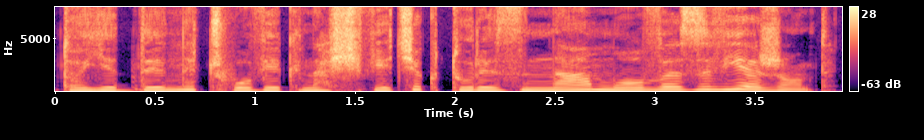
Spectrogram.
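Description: Brief: fierce lioness mother, scolding and roaring, high and loud, read by a woman. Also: unhurried, dry recording, studio quality, close to an everyday voice. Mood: furious.

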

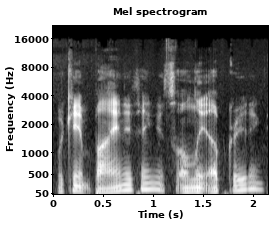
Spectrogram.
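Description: A man's voice: lowish voice, lively intonation, fairly quick, creaky, a little hiss or hum. A man giving laid-back, rambling commentary while playing a video game. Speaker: let's play host. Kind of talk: casual gameplay commentary.

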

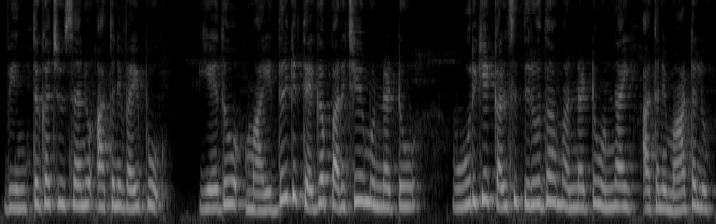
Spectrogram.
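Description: A woman narrating a heartfelt romance in the first person, with feeling in every line. Her voice sits high and sounds soft and mellow rather than bright. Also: normal speed. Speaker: story narrator. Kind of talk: scripted storytelling narration.

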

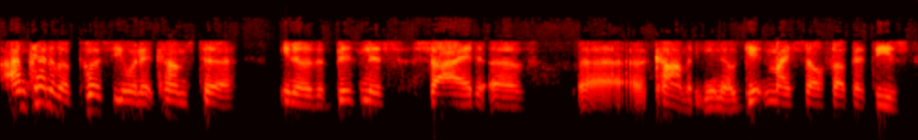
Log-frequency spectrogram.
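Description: A male caller who grew up in Japan talks in a hesitant, rambling way, filling his pauses with uhs. His voice sits at an ordinary middle pitch. He comes through a narrow, tinny phone line with a dry sound. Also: lively intonation, no echo. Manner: hesitant, rambling, full of fillers. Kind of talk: phone-in conversation.

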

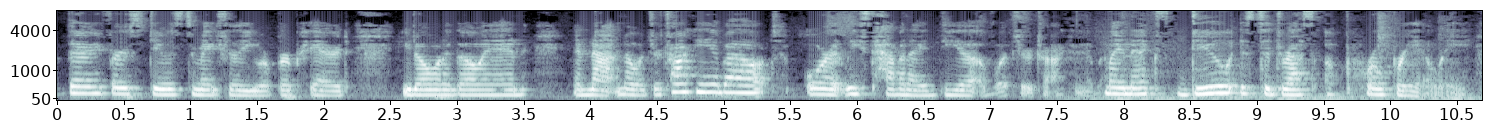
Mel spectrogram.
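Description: A young woman with an American accent, a youth club staff member giving an upbeat, expressive instructional talk to young people, with some ums along the way. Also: medium pitch, low-quality recording.

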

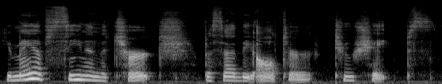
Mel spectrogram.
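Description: A woman voicing an old peasant housekeeper woman who is placid and superstitious, speaking slowly in a hushed rural dialect. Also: on the low side, steady tone, vocal fry. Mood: hushed ominous.

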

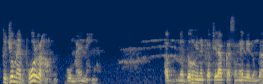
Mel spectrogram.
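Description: Man lecturing on philosophy, gravelly voice, slow sanskrit recitation, kinda dull lo-fi sound. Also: mid-range voice, lively intonation. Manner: lecturing, recites Sanskrit verses slowly, mixes in English. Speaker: guest scholar of Indian philosophy. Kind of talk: explanatory discourse in an interview.

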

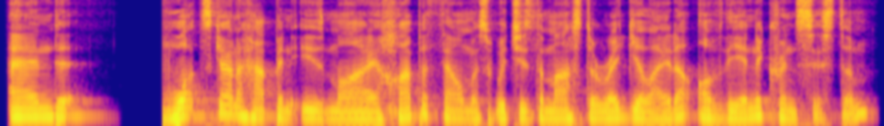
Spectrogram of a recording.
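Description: Aussie doctor guy on a podcast, middle pitch, joking around while he explains stuff. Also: fairly quick, a little mellow. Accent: Australian. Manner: playful, explains with vivid scenarios. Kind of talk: casual educational chat.

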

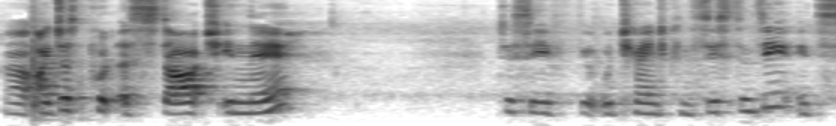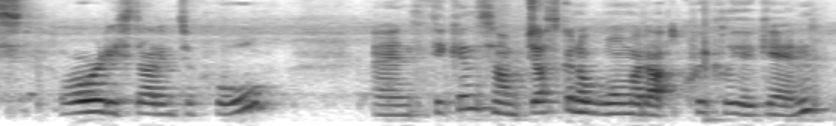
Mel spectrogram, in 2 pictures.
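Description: This Australian vlogger, a woman in roughly her thirties who owns a small soap business, has a medium-pitched, sharp-toned voice at a moderate pace. She talks informally and thinks aloud as she demonstrates a craft for a casual how-to vlog in a small indoor home workshop. The audio is poor, with clear background noise and clattering pots and dishes.

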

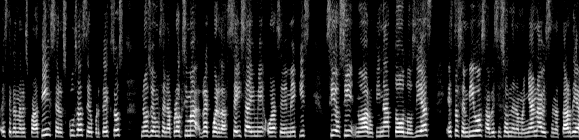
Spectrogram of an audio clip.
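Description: A woman's voice: on the high side, no echo, studio quality. A young woman, coaching a live workout stream from her bedroom, guiding breathing counts and then chatting with viewers. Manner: calm guided counting during breathing; upbeat encouraging sign-off. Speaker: fitness instructor. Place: bedroom with pink curtains, indoors. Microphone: clip-on lapel mic.

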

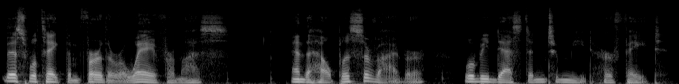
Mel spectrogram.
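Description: Slow gravelly man narrating a story. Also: no echo, studio quality. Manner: slow, weary, lively pitch. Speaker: narrator reading his novel. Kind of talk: first-person audiobook narration.

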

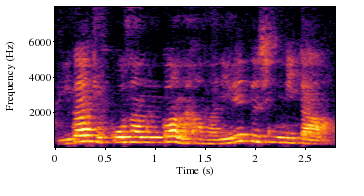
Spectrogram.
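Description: A woman's voice: high voice, moderate pace, fairly bright tone. A woman playing a humble, sickly, pious beggar in a children's puppet play, pleading earnestly. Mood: meek, pleading. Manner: pleading, meek, earnest, declamatory. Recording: roomy, distant miking with background hiss.

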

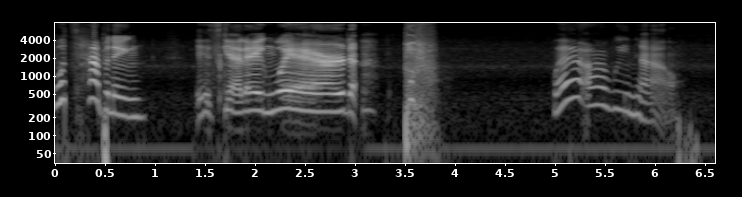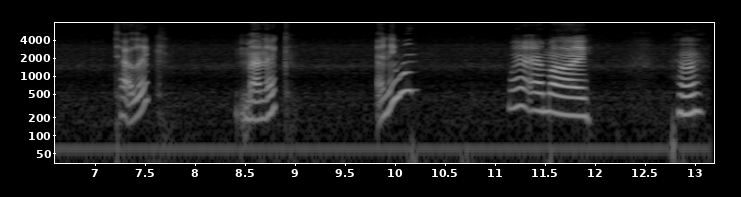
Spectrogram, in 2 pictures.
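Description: Someone reads their own comic aloud, acting out the characters in a theatrical, exclamatory style. The voice sits high and is animated, slow, creaky, bright, forceful and clean, with frequent pauses.

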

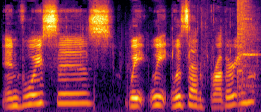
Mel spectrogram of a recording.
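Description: A woman streamer chatting casually while playing, excitable and quick to react. Her voice sits on the high side. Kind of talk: casual gaming chat.

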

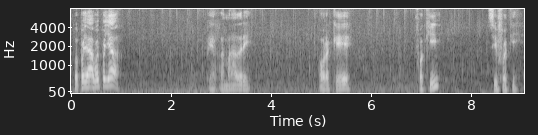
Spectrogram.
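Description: A gamer giving casual let's play commentary, excitable and swearing often, with sudden short outbursts. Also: medium pitch, takes it slowly, creaky, long pauses, faint music behind. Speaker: gameplay commentator.

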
